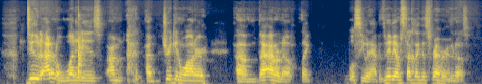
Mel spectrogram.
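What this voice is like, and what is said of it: Raspy, hoarse smoker-like voice. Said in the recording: “nasty raspy stuff. Throat ... the sexy smoker's voice ... I sound like an old white woman from Long Island who just smokes Virginia Slims”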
